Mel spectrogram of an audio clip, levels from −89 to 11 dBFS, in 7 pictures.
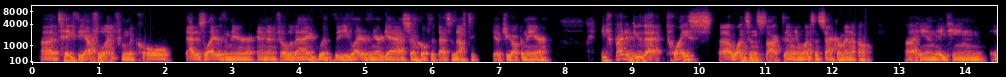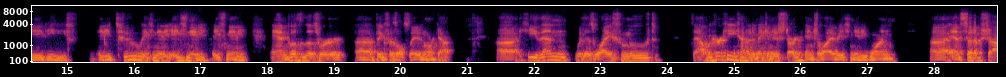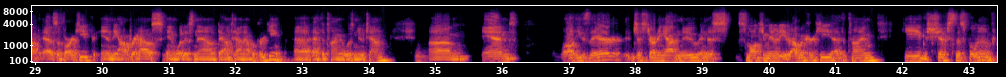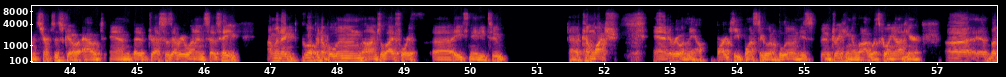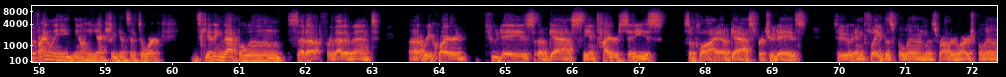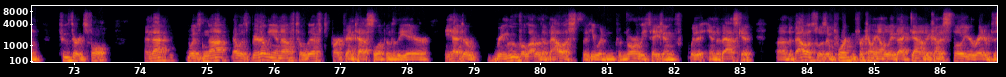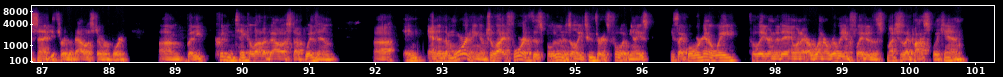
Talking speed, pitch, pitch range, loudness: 205 wpm, 105 Hz, 90-125 Hz, -21 LUFS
